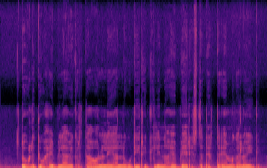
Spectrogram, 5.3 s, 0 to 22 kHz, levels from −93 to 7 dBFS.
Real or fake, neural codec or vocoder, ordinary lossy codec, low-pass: real; none; none; none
